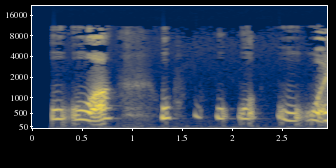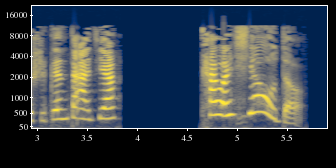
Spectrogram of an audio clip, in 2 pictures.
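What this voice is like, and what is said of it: Quiet, stammering voice. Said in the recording (Chinese): “结结巴巴的 ... 小声说了一句”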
